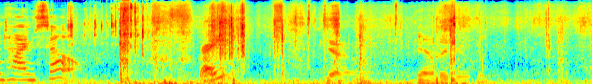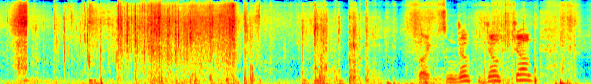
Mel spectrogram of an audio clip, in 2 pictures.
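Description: Cardboard flaps bump and scrape.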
